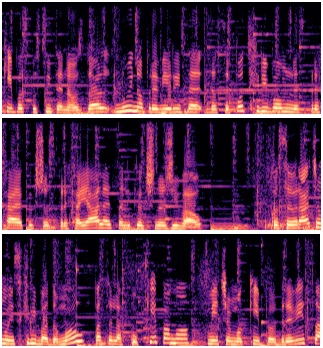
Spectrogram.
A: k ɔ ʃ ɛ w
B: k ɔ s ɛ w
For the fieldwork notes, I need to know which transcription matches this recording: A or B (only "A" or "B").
B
